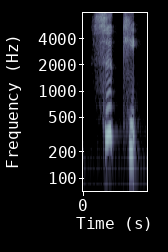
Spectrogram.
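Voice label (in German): "Suki", japanische Mädchennamen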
